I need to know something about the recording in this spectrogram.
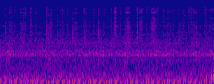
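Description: Steady low rumble of an idling engine, with faint scratches of a coin on a scratch-off lottery ticket.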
